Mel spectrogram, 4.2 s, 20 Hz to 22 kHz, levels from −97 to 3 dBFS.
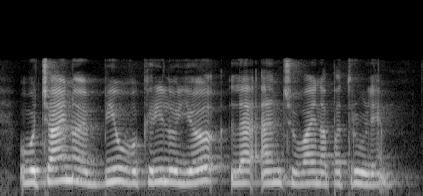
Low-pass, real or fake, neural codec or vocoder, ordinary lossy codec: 7.2 kHz; real; none; none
